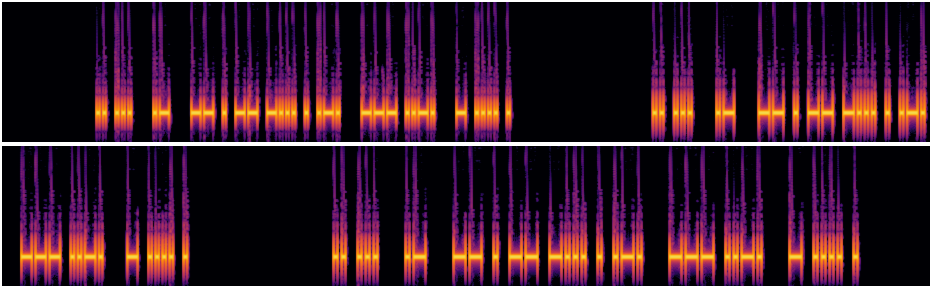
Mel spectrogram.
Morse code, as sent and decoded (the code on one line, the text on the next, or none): .. ... / .- / -- . -- -... .-. / --- ..-. / - .... / .. ... / .- / -- . -- -... .-. / --- ..-. / - .... / .. ... / .- / -- . -- -... .-. / --- ..-. / - .... .
IS A MEMBER OF THE IS A MEMBER OF THE IS A MEMBER OF THE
